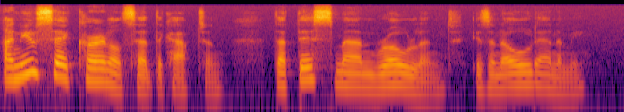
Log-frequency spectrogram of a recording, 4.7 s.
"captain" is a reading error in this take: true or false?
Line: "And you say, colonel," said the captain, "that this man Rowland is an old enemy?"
false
